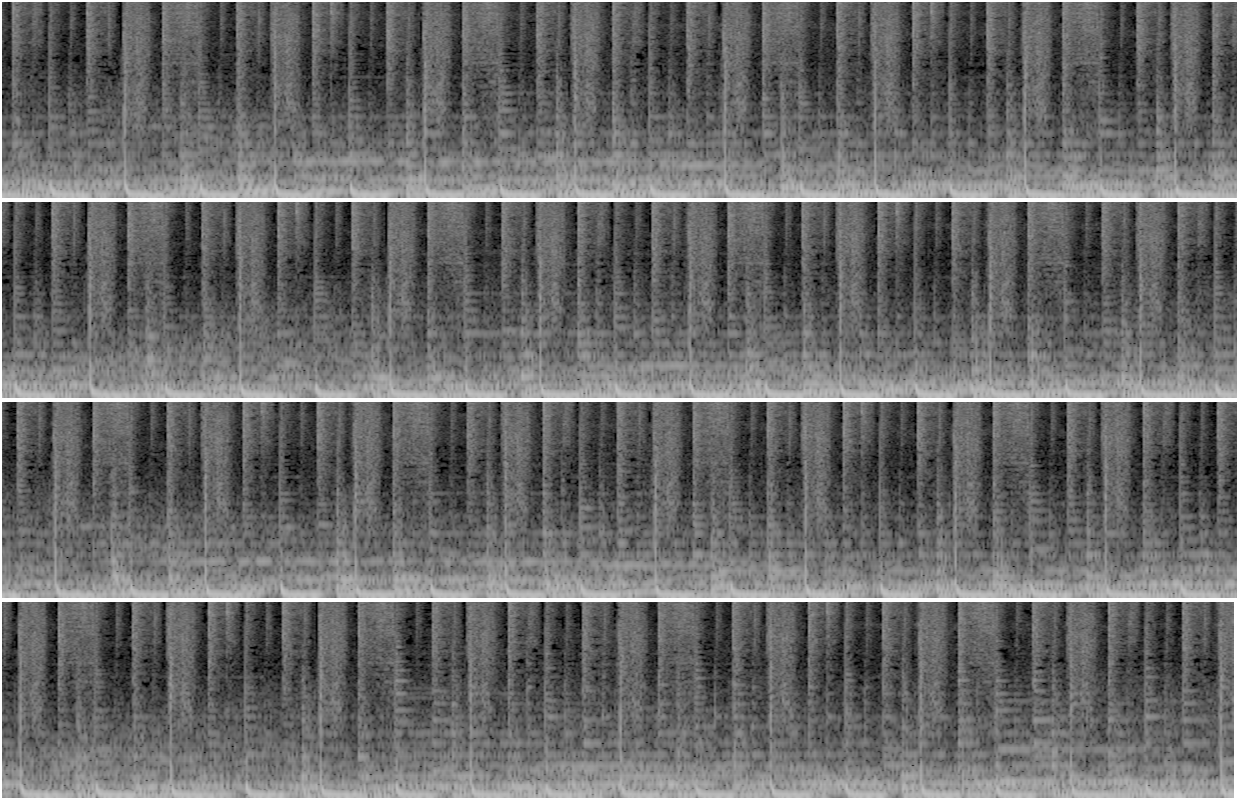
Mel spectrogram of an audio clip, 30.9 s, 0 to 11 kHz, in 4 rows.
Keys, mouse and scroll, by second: 0.1 f, 10.7-12.6 drag, 12.6 middle click, 14.2-26.0 drag, 26.0-28.1 middle drag.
